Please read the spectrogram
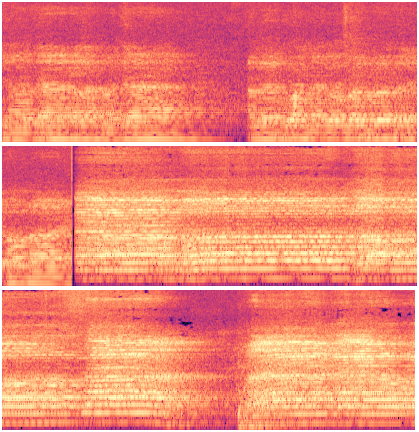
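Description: Buddhist monks chanting in long, held tones. There is a brief pause about two seconds in. About five seconds in the chant shifts abruptly to a higher pitch, and it dips briefly near the end.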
